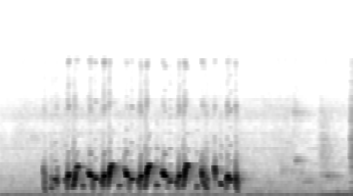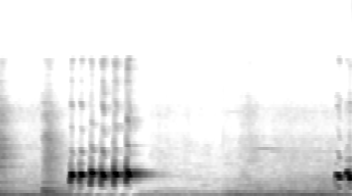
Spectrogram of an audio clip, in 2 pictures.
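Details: Fighter-style song of a yellow-vented bulbul, used to coax other bulbuls into singing; a quick bubbling warble gives way to a brief clear whistled phrase, then another short whistle at the close.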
